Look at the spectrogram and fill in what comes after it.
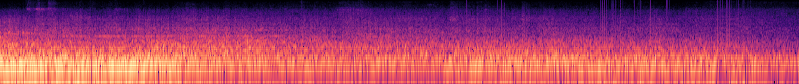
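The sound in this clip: An S-Bahn commuter train pulls into a station beneath a bridge in Berlin. A loud, broad rumble with hiss eases slightly after the first couple of seconds, then continues steadily, with faint metallic ticks and clicks over the roar.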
